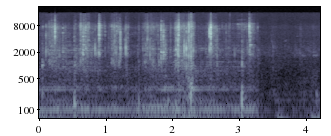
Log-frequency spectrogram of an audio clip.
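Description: Scattered light clicks and clinks of kitchen handling at a baking tray, over a steady low electrical hum; the hum stops a little after three seconds in.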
